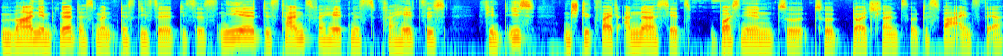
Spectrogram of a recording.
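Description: A woman speaks fairly slowly in a fairly low pitch with fairly even intonation. The sound is dry and close, with no echo. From Bosnia, northwest (Una-Sana region). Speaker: youth worker. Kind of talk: podcast conversation. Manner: repetitive, halting with fillers.

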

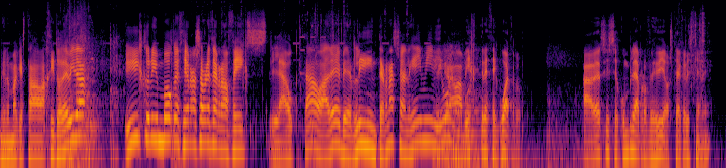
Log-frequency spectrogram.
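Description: At a moderate pace, a man speaks with a fairly high pitch. His pitch swings very widely. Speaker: esports commentator. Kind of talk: live esports commentary. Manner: animated, excitable.

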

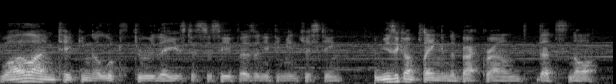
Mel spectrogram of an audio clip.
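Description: A man's very deep, low voice at a fairly quick pace, with music in the background. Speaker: music reviewer. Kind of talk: commentary.

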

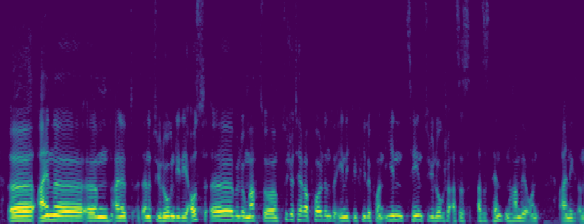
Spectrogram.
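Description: Very fast and fairly high in pitch, a man's voice comes through dry and close with no echo. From East Germany. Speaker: psychotherapist. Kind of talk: conference talk. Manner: halting, with repetitions and fillers.

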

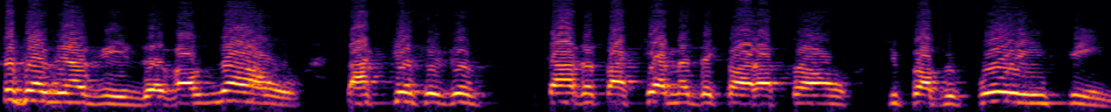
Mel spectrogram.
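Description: At a moderate pace and with hardly any pauses, a woman talks in very even loudness and fairly even intonation. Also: fairly high pitch for a woman. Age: 40s. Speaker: procurement analyst. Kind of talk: casual consultation. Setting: video call. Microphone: video call.

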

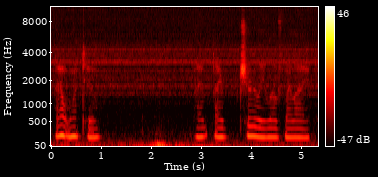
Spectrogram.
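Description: Speaking very slowly and softly, a woman keeps a flat, monotone intonation with long, frequent pauses over light background noise. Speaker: ASMR creator. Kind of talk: ASMR soft-spoken talk. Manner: soft-spoken. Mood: reflective, serious. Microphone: camera far.

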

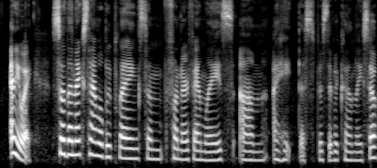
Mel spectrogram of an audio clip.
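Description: A woman's medium-pitched voice has a bright, sharp tone. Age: 30s. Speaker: gaming YouTuber. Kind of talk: let's play commentary. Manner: casual, hesitant with fillers.

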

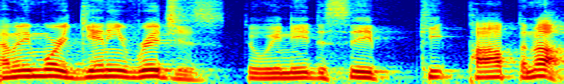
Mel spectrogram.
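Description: A man with an American accent has a normal speaking voice and ordinary pitch variation. He talks at a moderate pace on a very clean recording with a silent background. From Talbot County, Maryland (Eastern Shore). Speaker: county council member. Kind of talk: council meeting remarks.

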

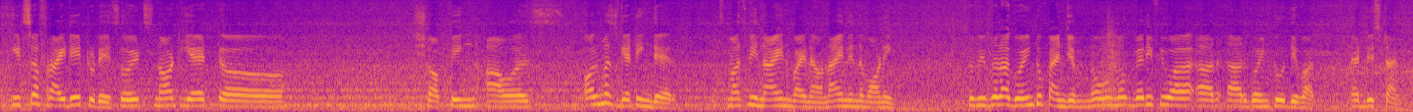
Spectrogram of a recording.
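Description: At a moderate pace, the speech sounds dry with no echo, set against noticeable background noise. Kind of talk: casual travel commentary. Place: boat. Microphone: phone near.

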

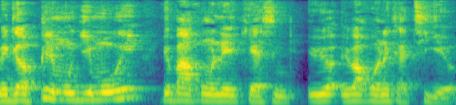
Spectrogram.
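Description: A man talks with ordinary pitch variation and a moderate pace over a quiet background. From Haiti. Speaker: radio show host. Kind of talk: live call-in show. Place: office. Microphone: webcam.

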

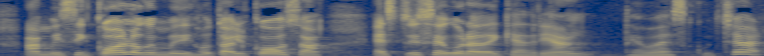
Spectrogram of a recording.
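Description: With fairly even intonation, a woman speaks at a fairly quick pace. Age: 20s. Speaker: sports psychologist and former competitive swimmer; guest. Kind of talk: interview; interview answer. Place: studio. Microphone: studio mic.

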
